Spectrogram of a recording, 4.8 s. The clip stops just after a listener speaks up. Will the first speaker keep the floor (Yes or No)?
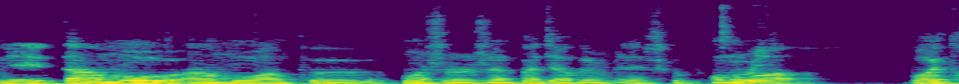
Yes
